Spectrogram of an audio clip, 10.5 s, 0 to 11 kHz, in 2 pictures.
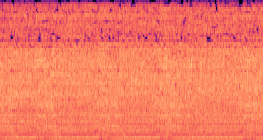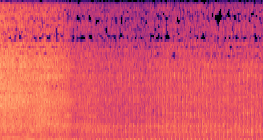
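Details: Yamaha R15 motorcycle after repair of a stuck, obstructed valve that caused low compression and no-start: the starter whirs in pulses, then the engine catches and settles into a steady, even idle, running normally.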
